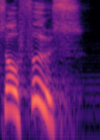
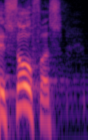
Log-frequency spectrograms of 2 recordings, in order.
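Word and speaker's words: Sophos (σοφός): In the Greek language, it's pronounced Sophos, with the emphasis on the last syllable. In English, we say Sophos, but it's spelt the exact same way.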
